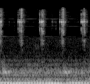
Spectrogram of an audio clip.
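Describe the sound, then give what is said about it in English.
A steady 15-second countdown timer ticks about four or five times a second, each bright, sharp tick evenly spaced over a low background hum, with no talking. “15 seconds on the clock.”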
